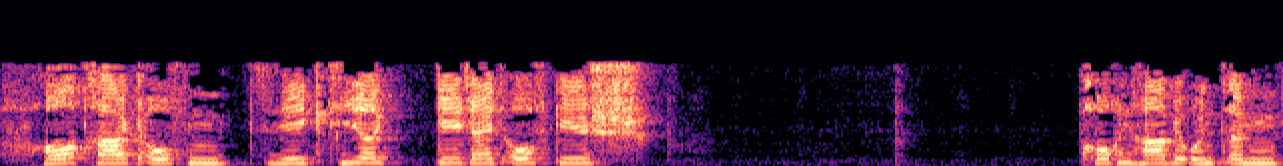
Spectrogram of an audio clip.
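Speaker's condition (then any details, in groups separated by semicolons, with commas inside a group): Stuttering; severe stuttering, difficult since school years, persisting into working life; strong stuttering symptoms; constantly affected, including when ordering, paying in shops and at work; prolonged sounds, blocks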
